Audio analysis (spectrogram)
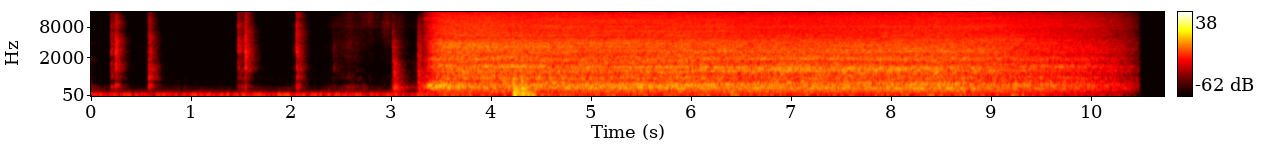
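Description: A hair dryer switches on and roars steadily for several seconds, loud and close, heating peel-and-stick contact paper, then winds down, after some quiet clicks and taps.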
